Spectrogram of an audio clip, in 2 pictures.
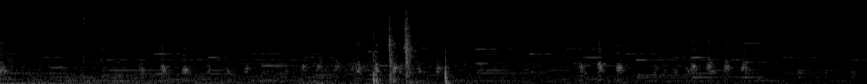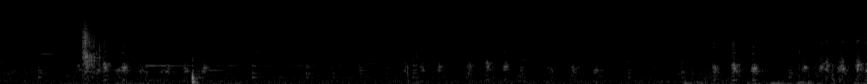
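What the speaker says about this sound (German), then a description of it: "jetzt kommen ja noch Hühner rein" Chickens clucking in the Minecraft video game, scattered short clucks and clicky ticks repeating over a steady low background, fairly faint and without talk.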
